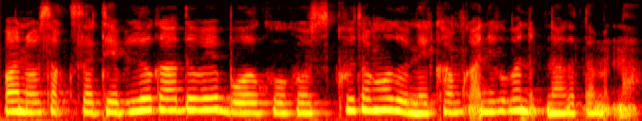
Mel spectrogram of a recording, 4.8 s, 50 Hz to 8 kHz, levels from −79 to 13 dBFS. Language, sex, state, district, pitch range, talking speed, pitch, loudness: Garo, female, Meghalaya, West Garo Hills, 200-240 Hz, 160 wpm, 215 Hz, -14 LUFS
